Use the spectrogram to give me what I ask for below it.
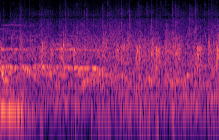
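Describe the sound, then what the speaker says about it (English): A crowd applauds steadily at a documentary film screening, a continuous close wash of clapping lasting a few seconds with some voices mixed in. "Give her another round of applause."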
